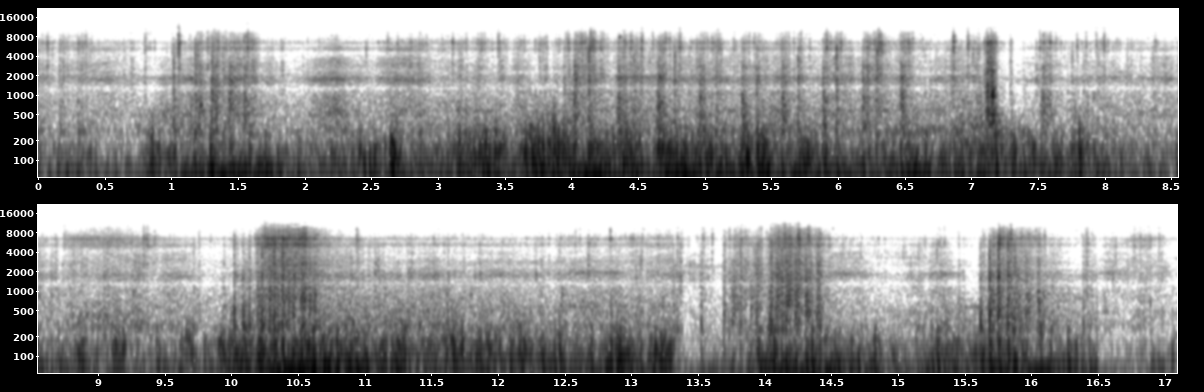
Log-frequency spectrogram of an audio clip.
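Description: Wind rushes loudly past a fast-moving bike rider.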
